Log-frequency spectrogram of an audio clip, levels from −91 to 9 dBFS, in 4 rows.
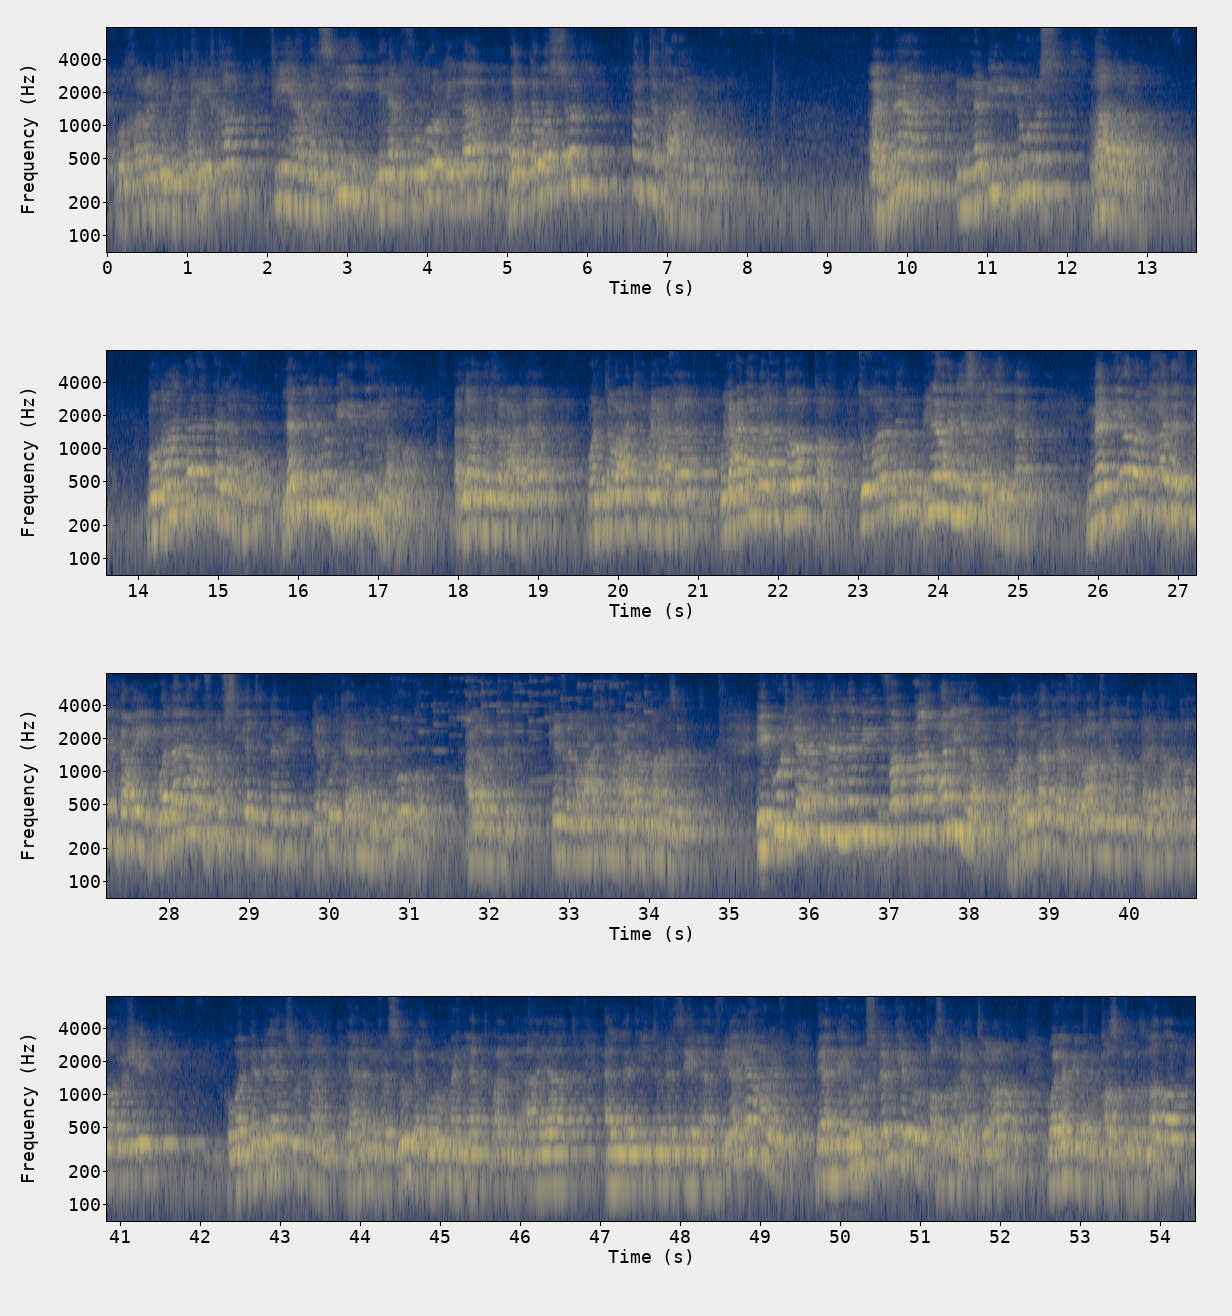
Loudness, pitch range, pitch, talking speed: -26 LUFS, 170-255 Hz, 195 Hz, 105 wpm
